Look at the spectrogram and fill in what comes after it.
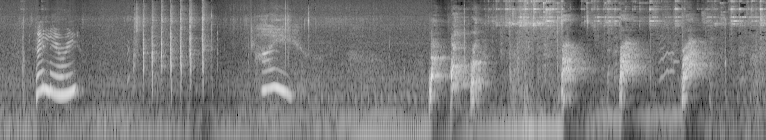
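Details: Puppies playing with a toy in their pen: a high, wavering whine twice, a quick series of short sharp yips, then people talking over the dogs with a steady low hum behind.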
